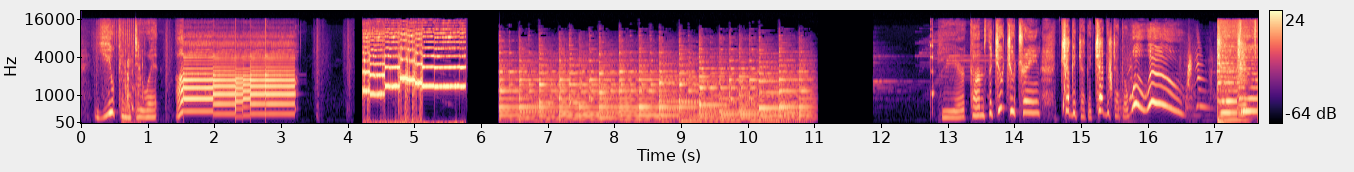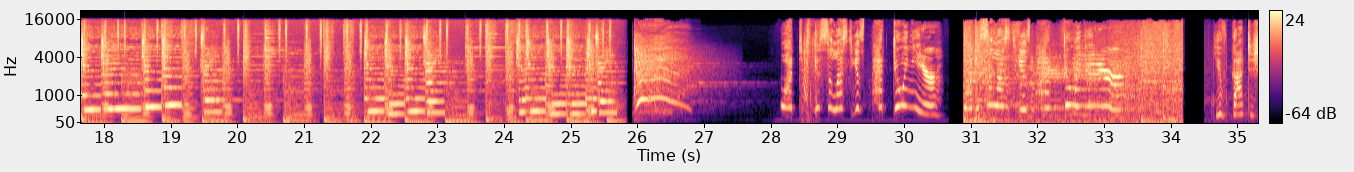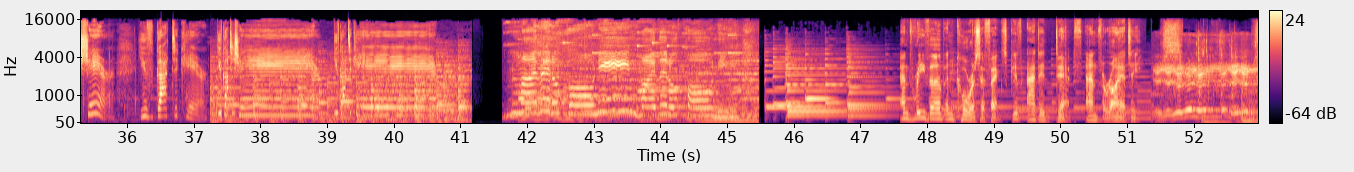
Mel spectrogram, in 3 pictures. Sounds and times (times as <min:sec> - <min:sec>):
Music: 0:06.3 - 0:11.1, 0:17.0 - 0:25.8, 0:36.1 - 0:51.4.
